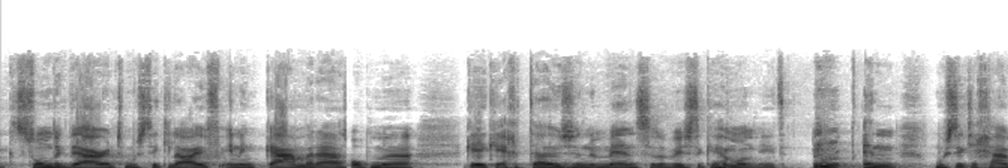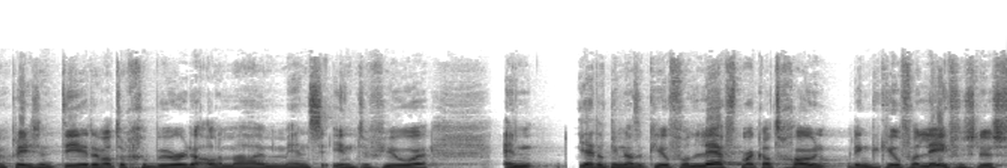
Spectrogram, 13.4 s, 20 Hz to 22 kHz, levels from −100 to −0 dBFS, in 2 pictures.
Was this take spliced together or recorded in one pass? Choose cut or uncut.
cut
